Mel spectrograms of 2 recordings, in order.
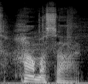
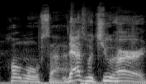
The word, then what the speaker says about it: homicide: It's It's homicide. What' I say? Homocide.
